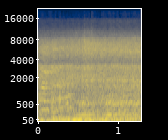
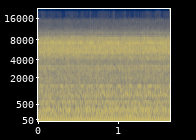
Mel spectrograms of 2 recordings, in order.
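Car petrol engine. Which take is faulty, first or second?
first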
